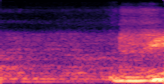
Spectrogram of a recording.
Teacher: री कहां से आया, री जब बोलते हो तो जीभ जो है वो कंपन करती है, इसलिए मूर्धा। अभी हमने थोड़ी देर पहले बताया, जब भी जीभ कंपन करे तो मूर्धा, ठीक है।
